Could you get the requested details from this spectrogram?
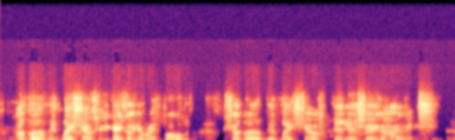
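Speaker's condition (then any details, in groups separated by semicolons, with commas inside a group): Cerebral palsy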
